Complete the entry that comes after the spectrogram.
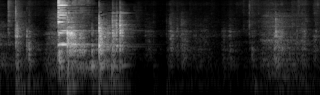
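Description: Chopped chunky onion tipped into a baking dish: a clattering burst of pieces landing against the dish with clinks, then a few softer scattered taps.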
